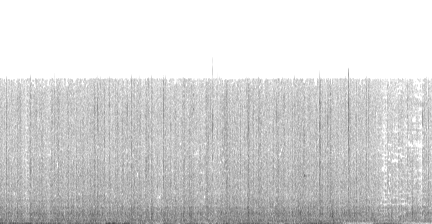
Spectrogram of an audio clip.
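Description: Steady rain falling, with many drops ticking close by, over a wavering low rumble.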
